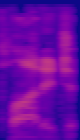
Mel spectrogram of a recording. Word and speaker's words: Plottage: And for those of you that are new to the areas, it looks like Platt Deutsch, but it's actually pronounced Plottage.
